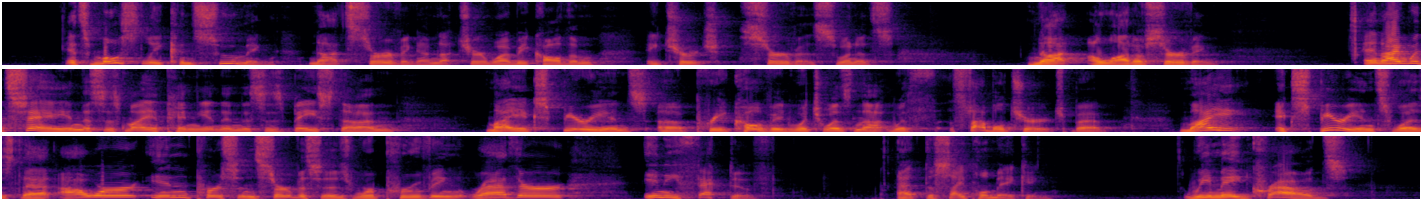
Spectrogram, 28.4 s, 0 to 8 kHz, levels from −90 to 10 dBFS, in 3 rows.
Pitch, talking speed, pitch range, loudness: 165 Hz, 135 wpm, 145-205 Hz, -27 LUFS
